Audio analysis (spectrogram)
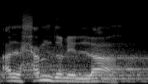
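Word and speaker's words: الحمد لله: সমস্ত প্রশংসা আল্লাহ পাকের এখানে যে হা উচ্চারণটি সেটি গলার ভিতর থেকে আসে আর সেই হা টা যদি আপনি উচ্চারণ না করে মুখ থেকে হা উচ্চারণ করেন সে শব্দের অর্থ দাঁড়ায় সমস্ত ছেড়াফাটা নেকরা।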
